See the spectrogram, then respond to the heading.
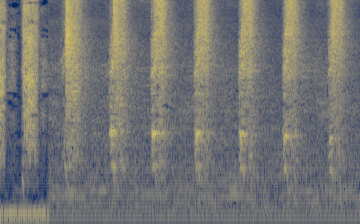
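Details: Cat sneezing: a run of about seven quick, sharp sneezes, roughly two each second, after a short burst of added sound effect.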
